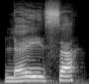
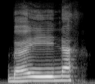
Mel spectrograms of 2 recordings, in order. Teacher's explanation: waw leen and ya leen will be pronounced without stretching and without sudden pausing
